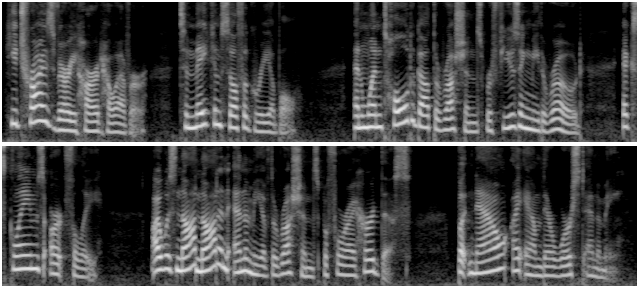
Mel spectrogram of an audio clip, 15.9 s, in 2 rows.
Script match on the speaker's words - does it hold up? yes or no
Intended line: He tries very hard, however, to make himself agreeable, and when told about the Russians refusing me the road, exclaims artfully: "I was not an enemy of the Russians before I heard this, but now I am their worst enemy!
no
